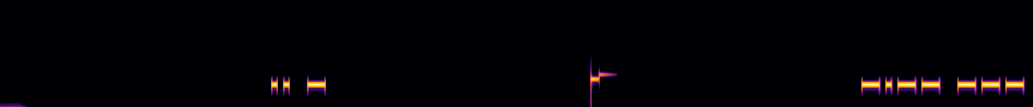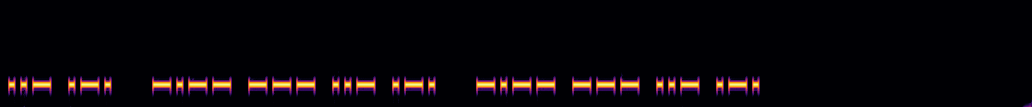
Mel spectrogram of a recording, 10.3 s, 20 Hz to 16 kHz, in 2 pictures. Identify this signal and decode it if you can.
Morse code, heard as a keyed tone, about 40 wpm, 700 Hz. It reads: IT YOUR YOUR YOUR
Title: Top 100 Words Repeated 40wpm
